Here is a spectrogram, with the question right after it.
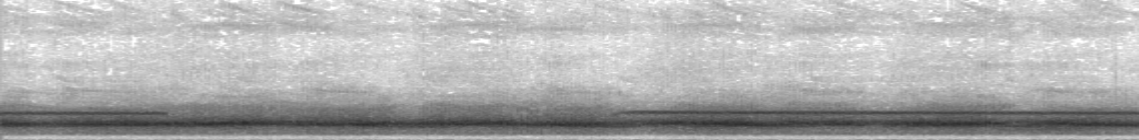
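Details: Nighttime frog and toad chorus from amphibian habitats in Mexico: a dense, unbroken mass of overlapping trills and croaks, with a thin steady whistle-like tone running above at the start and again from midway.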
